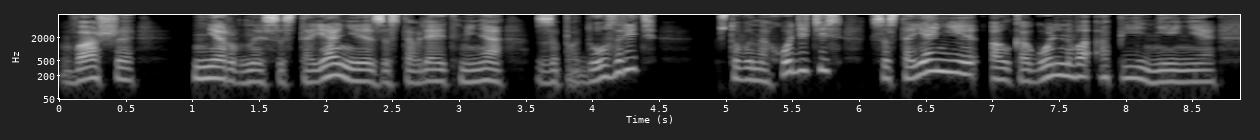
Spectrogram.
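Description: A woman's voice: sits low, animated, a little slow, darkish tone, no room sound, clean studio sound. A woman reading the part of a polite, formal male hotel porter in an audiobook, with stiff, officious courtesy.

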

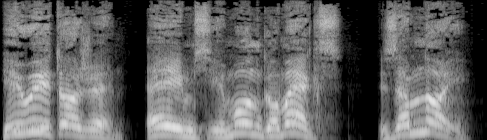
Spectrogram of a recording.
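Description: Рычащий хвастливый пиратский мэр, которого изображает мужчина-чтец, голос заметно выше и с другим тембром. Говорит громко и напористо, как кровожадный главарь из аудиокниги. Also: male voice, sits high, lively intonation, moderate pace, voice pushed up. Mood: gleeful commanding. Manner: growling, boastful. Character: blustering bloodthirsty pirate mayor, man.

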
